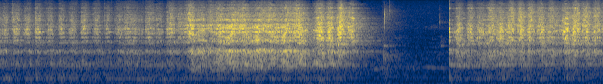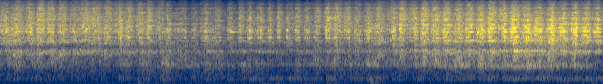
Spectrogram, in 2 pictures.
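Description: A homemade dishwasher tablet being scrubbed hard against the burnt-on grease inside an old metal pot, a coarse, rapid rasping rub of an abrasive block on metal. The scrubbing stops briefly about four seconds in, then resumes and gets louder toward the end.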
